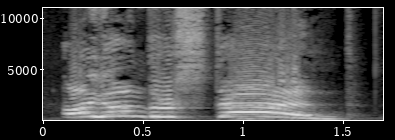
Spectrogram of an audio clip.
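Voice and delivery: very high, drawn-out full scream; top-of-lungs shout. Acted. Mitya suddenly bursts out at the gentlemen, screaming at full volume. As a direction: shout it as if beside yourself. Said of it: "exclaimed loudly at the top of his lungs".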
